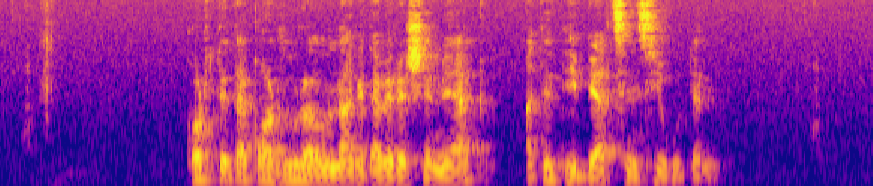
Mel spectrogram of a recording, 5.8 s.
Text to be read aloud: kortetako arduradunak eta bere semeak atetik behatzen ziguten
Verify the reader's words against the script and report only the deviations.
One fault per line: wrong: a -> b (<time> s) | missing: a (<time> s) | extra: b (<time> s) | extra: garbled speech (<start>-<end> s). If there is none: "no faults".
no faults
